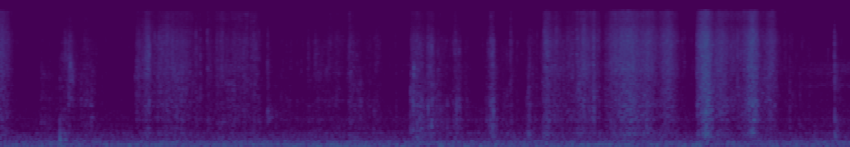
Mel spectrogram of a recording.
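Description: Plastic bag and brown paper crinkling and rustling as they are handled and smoothed over a worm bin, with a few sharper crinkles about four seconds in and near the end.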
